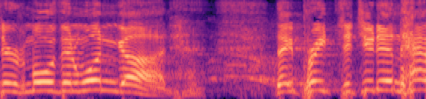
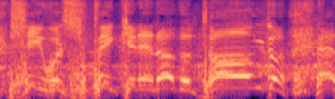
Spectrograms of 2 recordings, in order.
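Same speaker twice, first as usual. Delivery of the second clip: preaching at full force; 6 semitones higher than usual. Real, not acted. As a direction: build it up like a revival climax. Testimony climax preached at full force.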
